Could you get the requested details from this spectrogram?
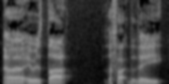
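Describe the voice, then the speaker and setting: A young adult man, born in Greece and from Cardiff, Wales, chats casually and informally as an interview guest, recalling his life with some swearing. His voice is lowish, smooth and a little slow. The recording is dry.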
